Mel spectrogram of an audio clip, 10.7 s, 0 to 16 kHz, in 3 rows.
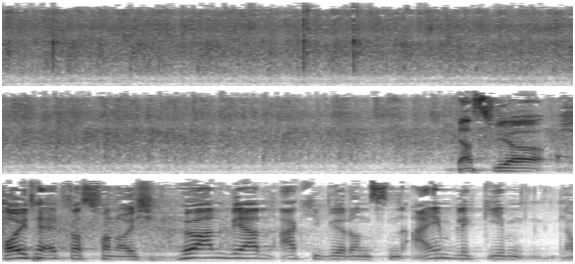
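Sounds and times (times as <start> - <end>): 
audience applause at a gathering: 0.0 - 9.2
speech: 6.4 - 10.6.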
